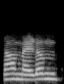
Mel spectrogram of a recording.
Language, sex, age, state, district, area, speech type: Goan Konkani, female, 18-30, Goa, Salcete, rural, conversation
